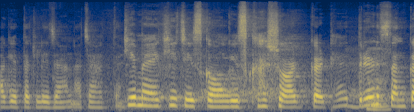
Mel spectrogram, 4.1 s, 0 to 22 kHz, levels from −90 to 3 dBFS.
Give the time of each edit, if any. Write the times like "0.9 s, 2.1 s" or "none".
1.2 s

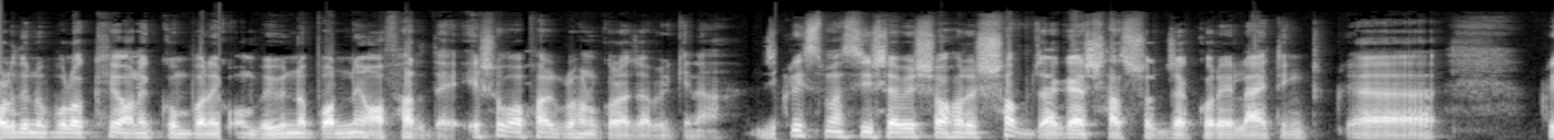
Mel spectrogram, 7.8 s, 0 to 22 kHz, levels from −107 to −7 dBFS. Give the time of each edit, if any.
1.1 s, 3.9 s

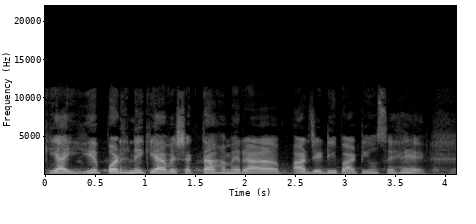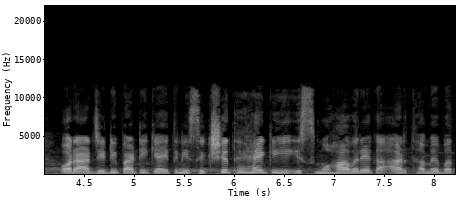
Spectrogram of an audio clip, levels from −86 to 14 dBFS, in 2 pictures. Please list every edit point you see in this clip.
none

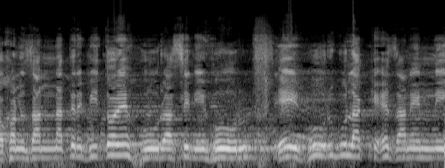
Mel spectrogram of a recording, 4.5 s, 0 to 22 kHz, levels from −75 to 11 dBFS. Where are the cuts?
none

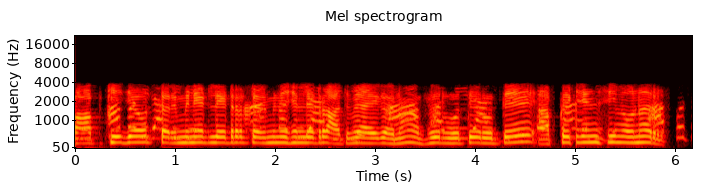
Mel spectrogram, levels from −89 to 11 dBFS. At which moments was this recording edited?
5.0 s

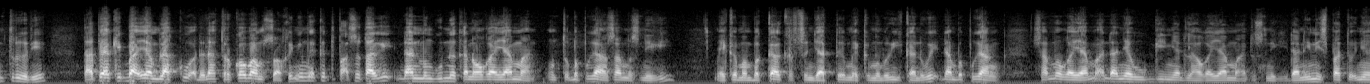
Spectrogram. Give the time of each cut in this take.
5.5 s, 7.9 s

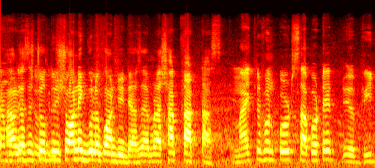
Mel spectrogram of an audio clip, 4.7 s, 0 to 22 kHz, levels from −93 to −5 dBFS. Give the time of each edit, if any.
none

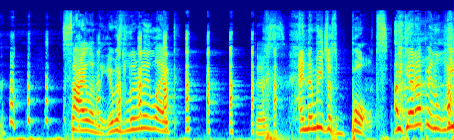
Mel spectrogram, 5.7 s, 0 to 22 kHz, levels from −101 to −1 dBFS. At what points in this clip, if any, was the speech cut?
0.8 s, 3.7 s, 4.7 s

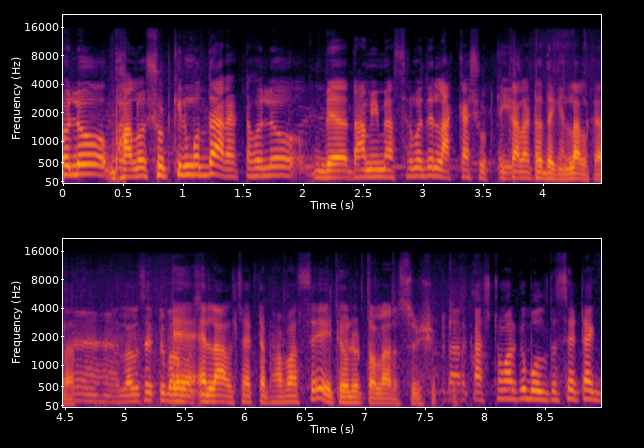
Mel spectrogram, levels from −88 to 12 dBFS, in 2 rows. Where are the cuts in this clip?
3.6 s, 7.9 s

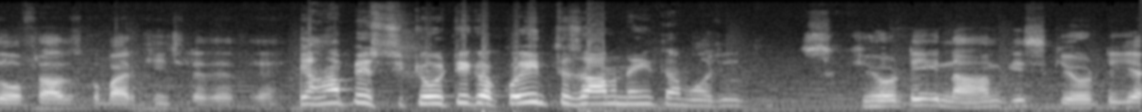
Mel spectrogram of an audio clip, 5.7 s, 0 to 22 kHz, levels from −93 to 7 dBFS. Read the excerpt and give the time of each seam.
1.4 s

